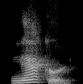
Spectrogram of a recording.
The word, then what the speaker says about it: knackered: Sounds like smacked. Yeah. Knackered.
